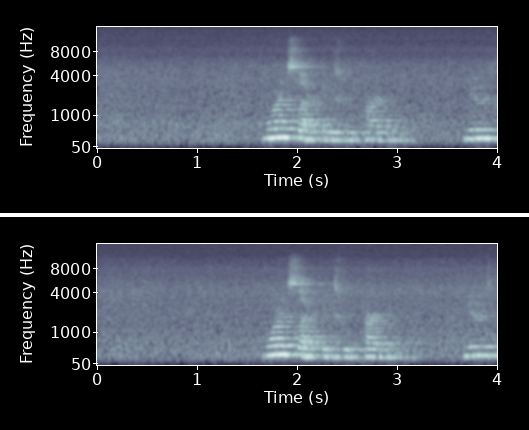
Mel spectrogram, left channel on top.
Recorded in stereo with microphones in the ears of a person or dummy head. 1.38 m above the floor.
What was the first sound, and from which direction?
A woman speaking, 20° left (ahead or behind).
